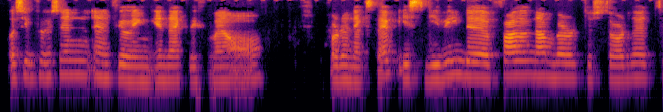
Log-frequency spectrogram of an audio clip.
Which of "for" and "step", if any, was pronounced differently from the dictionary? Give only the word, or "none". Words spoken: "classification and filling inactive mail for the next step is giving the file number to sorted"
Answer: none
